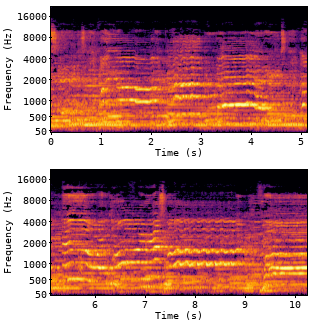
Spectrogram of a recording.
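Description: Female voice singing a Christmas carol live through a microphone, with long held, gliding notes. A second female voice joins about nine seconds in, and the two sing together more loudly.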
